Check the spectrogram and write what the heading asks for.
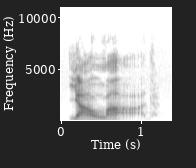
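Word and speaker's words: yalad (ילד): you'll find that it is translated from a Hebrew word, yalad, and that's spelled Y-A-L-A-D in English, yalad, which is Strong's number 3205, right?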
